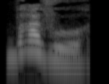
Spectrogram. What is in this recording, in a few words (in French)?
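"bravoure", French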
